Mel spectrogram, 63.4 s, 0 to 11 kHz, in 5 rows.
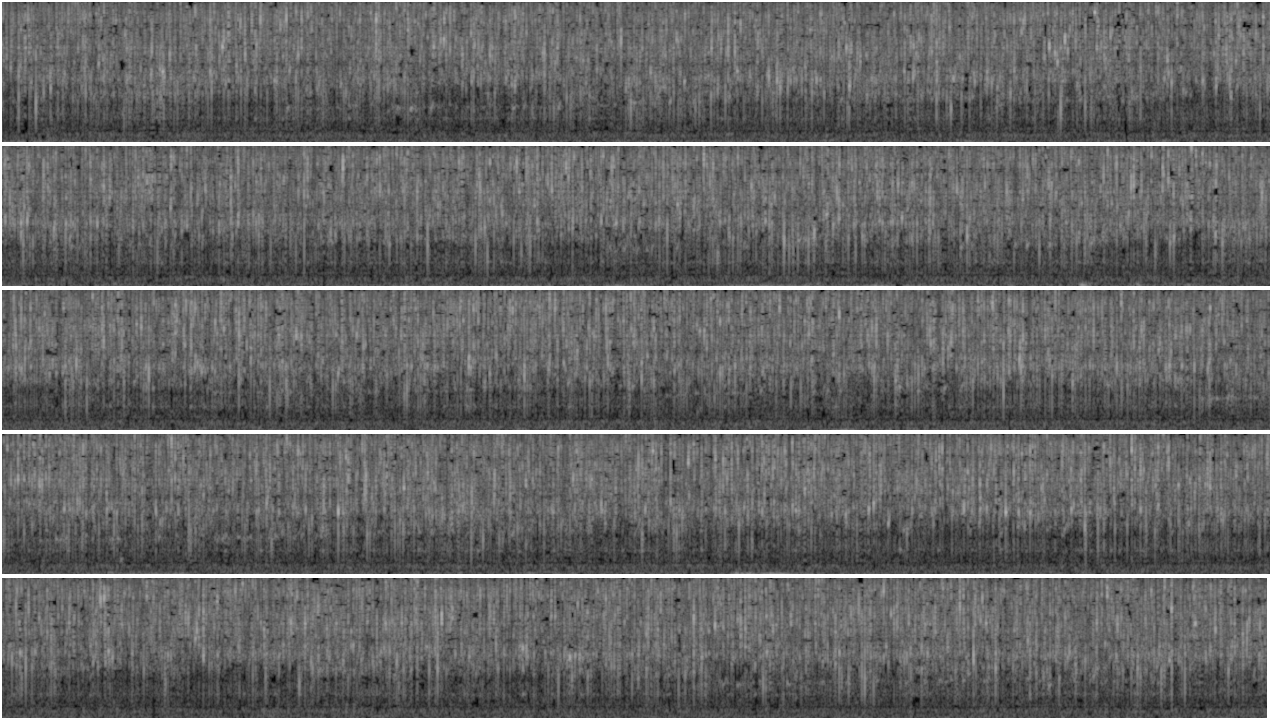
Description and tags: a gentle water stream flows in the Chic-Choc Mountains, central Gaspé Peninsula in Quebec, Canada. Shure WL183 into Fel preamp and Edirol R09 recorder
